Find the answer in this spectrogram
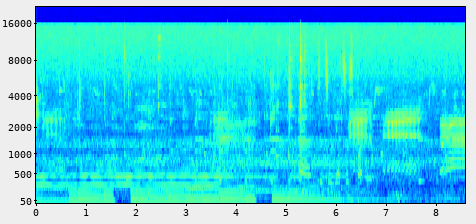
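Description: Sheep in a flock bleating, a few short wavering calls, over a low steady hum that shifts pitch a few times and fades toward the end.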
